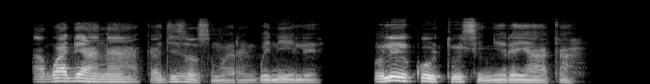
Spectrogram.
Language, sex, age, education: Igbo, female, 15-29, tertiary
